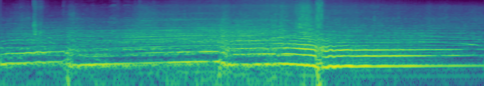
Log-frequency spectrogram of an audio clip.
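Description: Rally car engine accelerating hard, its note climbing and then dropping sharply at upshifts about one, three and four seconds in, with a short crack at the last shift. After that it holds a steady, slowly easing note.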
